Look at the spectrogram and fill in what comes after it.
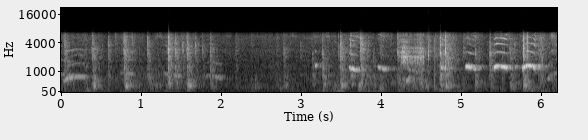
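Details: Waking red Standard Poodle puppies of a 2009 litter in the morning: scattered soft whimpers at first, then clearer high thin whines repeated about every half second, among rustling and scratching.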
